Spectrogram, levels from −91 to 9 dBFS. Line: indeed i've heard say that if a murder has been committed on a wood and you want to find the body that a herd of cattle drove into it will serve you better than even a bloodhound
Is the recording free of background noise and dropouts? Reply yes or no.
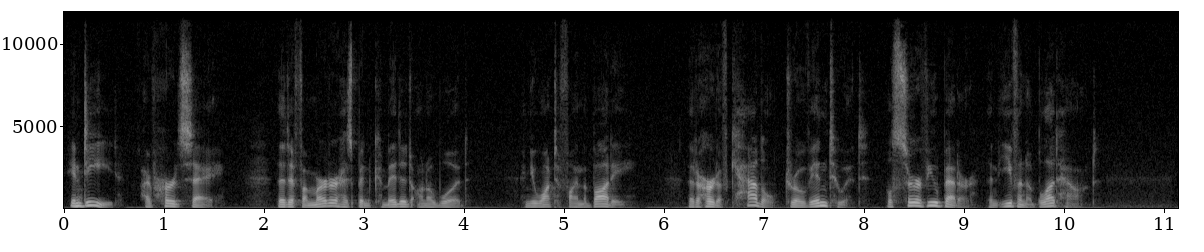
yes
